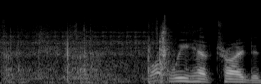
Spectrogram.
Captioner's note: foot kicking wheel; voice off camera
